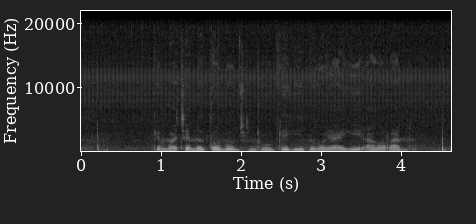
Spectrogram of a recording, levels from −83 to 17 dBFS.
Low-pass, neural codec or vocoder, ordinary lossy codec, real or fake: none; none; none; real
